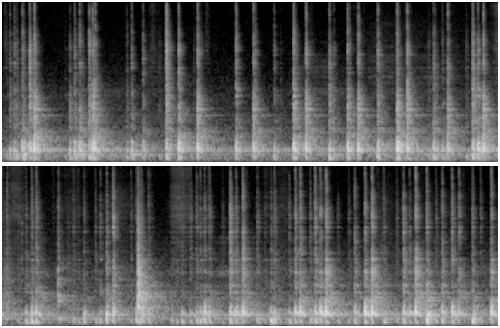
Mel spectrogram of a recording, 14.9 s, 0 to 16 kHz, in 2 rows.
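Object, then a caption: Painted steel washing machine lid. Both hands tap with their fingertips on the large, flat, painted steel top of a washing machine lid, producing resonant, drum-like thuds. The taps come in quick, uneven bursts over about 15 seconds, with a low body around 220 Hz. Each tap dies away almost at once.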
